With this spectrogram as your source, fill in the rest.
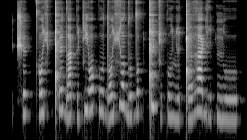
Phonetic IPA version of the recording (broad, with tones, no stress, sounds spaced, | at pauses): t͡ʃʰ ʏ˩˧ k t̪ʰ ɔ˩˧ ç ǃʰ ʏ˧˥ d̪ a˩˧ k ʏ˩ c j ɔ˧˥ k u˧ d ɔ˩˧ ç ɔ˥ d u˩ d̪ ɔ˧˥ k ǃ ʏ˥ c ʏ˩˧ k u˩˧ ʎ ʏ˩˧ ǃ ə˩˧ ɦ a˥ ɡʱ i˧ k ɲ u˧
